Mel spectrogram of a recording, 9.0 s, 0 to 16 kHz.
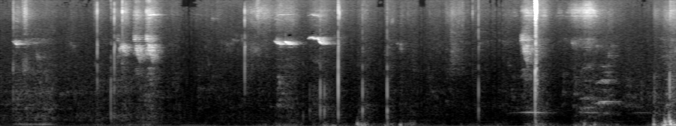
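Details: Maritaca parrots in Pirassununga, São Paulo, Brazil, having their last meal of the day on a Sunday, 11/02/2018, give scattered short, sharp chirps and squawks, some high and thin, others lower and harsher, over a steady low rumble.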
